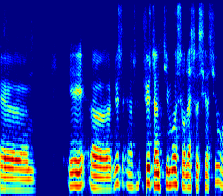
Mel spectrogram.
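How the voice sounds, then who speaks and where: A man talks very slowly. His voice sits fairly high. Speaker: association secretary, interviewer. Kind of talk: interview questions.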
